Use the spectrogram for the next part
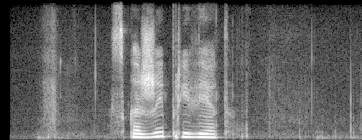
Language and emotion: Russian, neutral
